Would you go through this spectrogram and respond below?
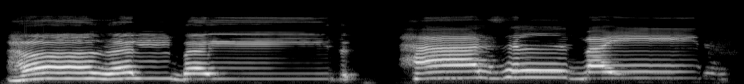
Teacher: زال کو نرم کریں گے۔ زال کے پڑھنے کا طریقہ، زبان کی نوک کو اوپر کے دانتوں سے لگائیں گے۔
